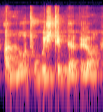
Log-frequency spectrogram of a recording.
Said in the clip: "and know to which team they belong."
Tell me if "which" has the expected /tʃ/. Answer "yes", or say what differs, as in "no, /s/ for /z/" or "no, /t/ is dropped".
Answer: no, /ʃ/ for /tʃ/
